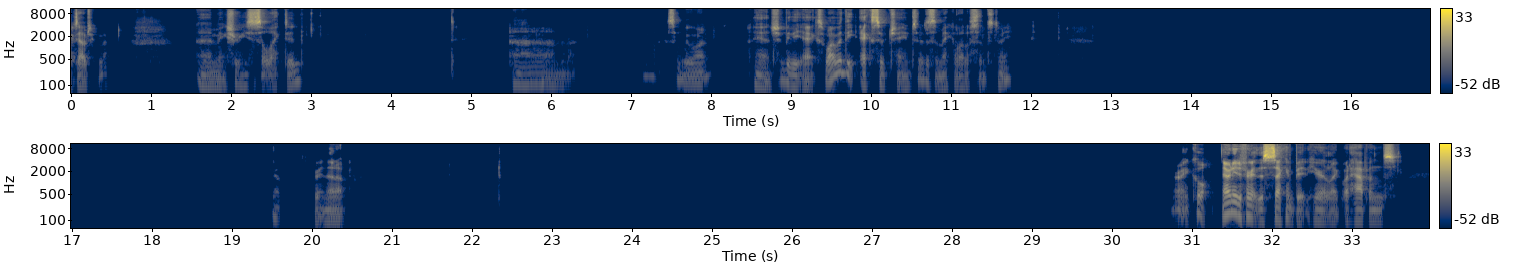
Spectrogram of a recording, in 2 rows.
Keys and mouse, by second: 2.9 click, 3.4 click, 3.7 click, 4.7 middle click, 5.5 click, 6.2 click, 6.6 click, 6.9 click, 7.7 click, 10.3 click, 11.0 click, 11.2 click, 11.8 middle click, 12.5 click, 13.2 click, 14.2 b, 15.6 g, 20.3-33.4 drag, 33.4 space.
